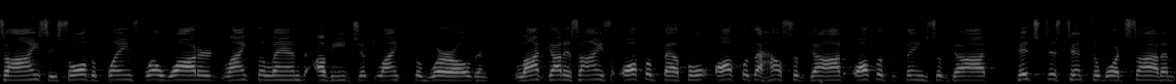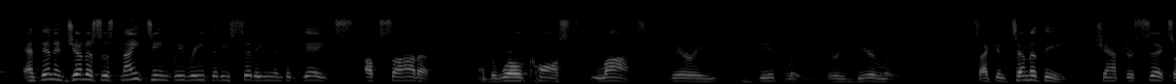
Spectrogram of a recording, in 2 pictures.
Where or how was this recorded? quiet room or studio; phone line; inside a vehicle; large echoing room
large echoing room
